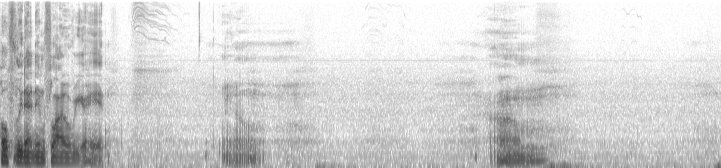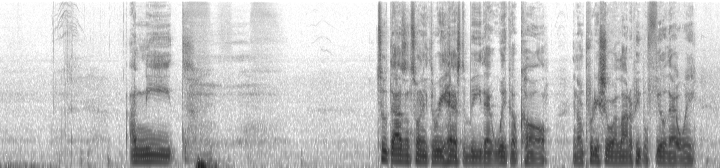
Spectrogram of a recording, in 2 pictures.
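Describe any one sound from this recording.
A man speaks calmly into a close microphone, with long pauses.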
